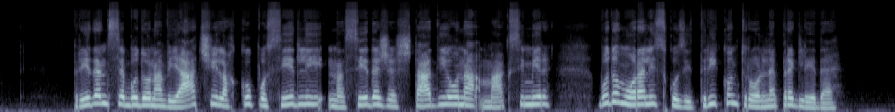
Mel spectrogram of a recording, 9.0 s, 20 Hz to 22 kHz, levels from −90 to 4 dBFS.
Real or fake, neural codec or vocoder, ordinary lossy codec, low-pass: fake; vocoder, 48 kHz, 128 mel bands, Vocos; Opus, 24 kbps; 19.8 kHz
